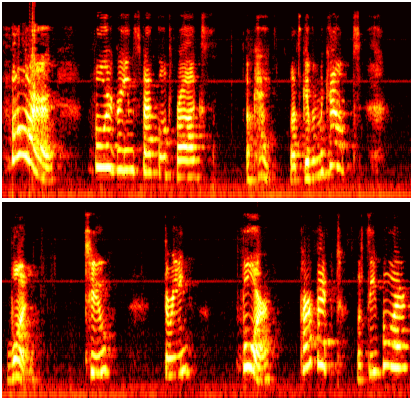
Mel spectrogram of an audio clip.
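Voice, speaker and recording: A woman children's librarian leading a preschool storytime online, encouraging and animated as she talks to young children. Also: high-pitched, drawn-out words, long pauses, recorded from a distance. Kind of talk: preschool singalong and chat to children. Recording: dull, lo-fi online video audio.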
